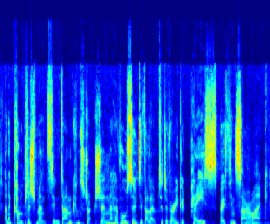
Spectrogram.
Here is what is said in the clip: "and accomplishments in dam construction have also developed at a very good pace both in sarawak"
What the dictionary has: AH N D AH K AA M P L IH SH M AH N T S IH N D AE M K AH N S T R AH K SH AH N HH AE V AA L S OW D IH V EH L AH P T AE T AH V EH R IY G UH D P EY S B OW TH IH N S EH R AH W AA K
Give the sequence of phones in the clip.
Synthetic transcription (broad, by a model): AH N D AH K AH M P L IH SH M AH N T S IH N D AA M K AH N S T R AH K SH AH N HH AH V AA L S OW D IH V EH L AH P T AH T AH V EH R IY G UH D P EY S B OW TH IH N S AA R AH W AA K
